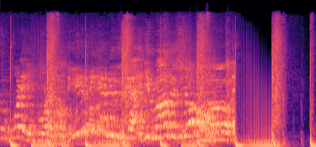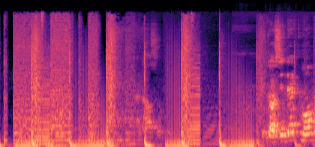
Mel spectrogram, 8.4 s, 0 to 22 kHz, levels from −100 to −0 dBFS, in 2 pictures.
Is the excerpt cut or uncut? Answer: uncut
